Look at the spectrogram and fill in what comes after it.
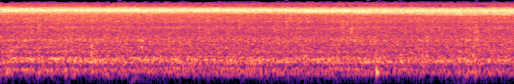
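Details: Japanese honey bees fanning at the hive on a hot day, a dense steady buzzing hum of many wings, continuous with no breaks, bright hiss high up and a low droning band underneath.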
